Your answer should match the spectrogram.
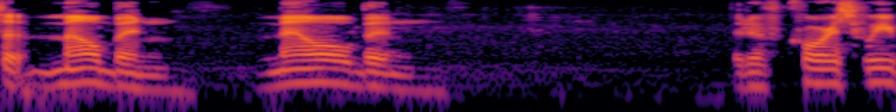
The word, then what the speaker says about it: Melbourne: Australia because it was for sale east of Melbourne, Victoria. If you look on a map, well, here they pronounce it Melbourne. Melbourne, but of course we pronounce it Melbourne, like Melbourne, Florida.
